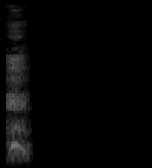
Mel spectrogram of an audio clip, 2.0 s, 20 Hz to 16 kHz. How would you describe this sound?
24. exclamacion de sorpresa
exited, happy, suprise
